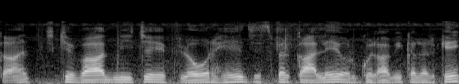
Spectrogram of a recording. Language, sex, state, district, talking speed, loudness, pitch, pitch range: Hindi, male, Uttar Pradesh, Jalaun, 185 wpm, -19 LUFS, 105 Hz, 100-110 Hz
